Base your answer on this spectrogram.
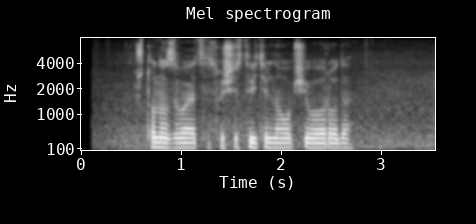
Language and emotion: Russian, neutral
